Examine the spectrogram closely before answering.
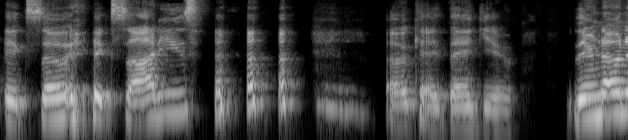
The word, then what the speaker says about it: Ixodes: So the Ixodes ticks, is that how you pronounce it? Sounds like Ixodes.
